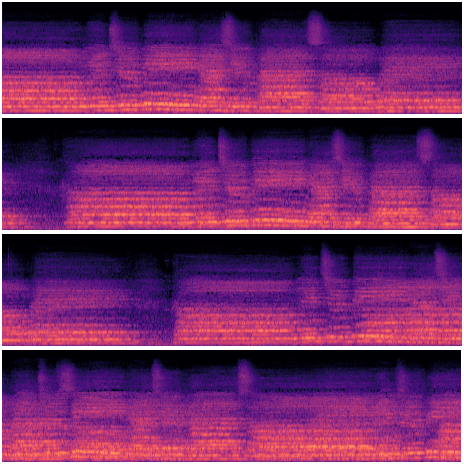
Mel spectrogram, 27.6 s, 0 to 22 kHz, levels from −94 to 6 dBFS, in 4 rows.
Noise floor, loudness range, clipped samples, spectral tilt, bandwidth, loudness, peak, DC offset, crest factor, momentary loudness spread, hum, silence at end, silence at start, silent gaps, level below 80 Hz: -48 dBFS; 5 LU; under 0.1%; -6.5 dB/octave; 13 kHz; -24 LUFS; -10 dBFS; under 0.1%; 14 dB; 7 LU; none; 0 s; 0 s; none; -54 dBFS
